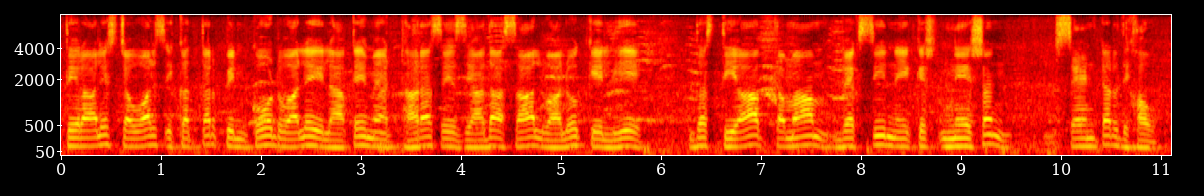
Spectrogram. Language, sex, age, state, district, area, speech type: Urdu, male, 18-30, Uttar Pradesh, Gautam Buddha Nagar, rural, read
